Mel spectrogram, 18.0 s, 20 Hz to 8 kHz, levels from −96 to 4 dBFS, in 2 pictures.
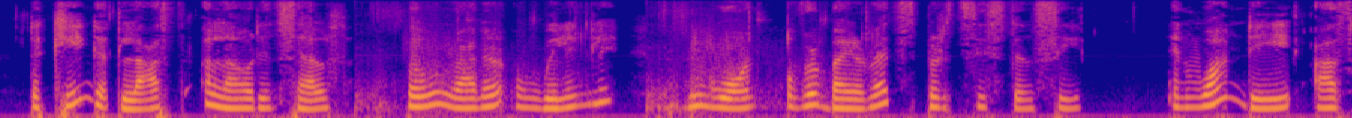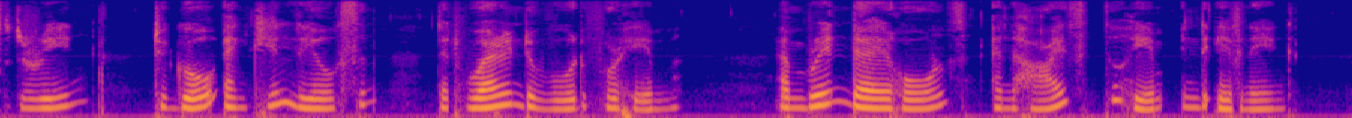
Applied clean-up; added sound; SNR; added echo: neural separator model SepFormer DNS4.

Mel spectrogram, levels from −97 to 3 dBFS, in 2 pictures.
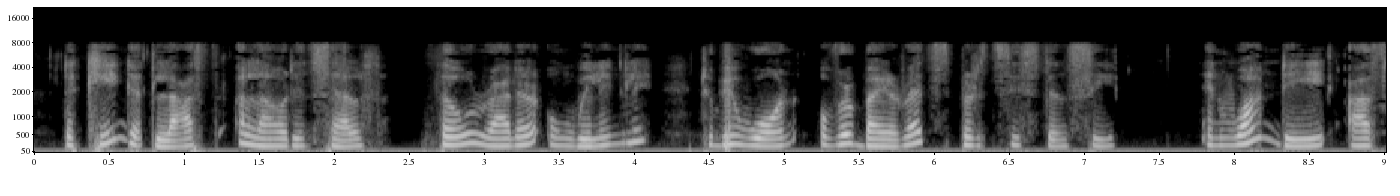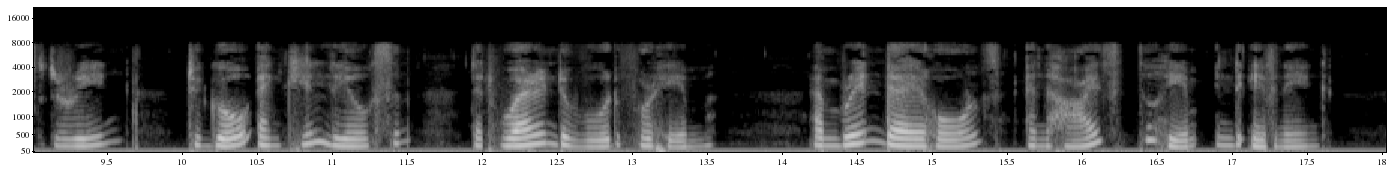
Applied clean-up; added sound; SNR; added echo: none; none; none; none.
